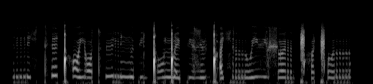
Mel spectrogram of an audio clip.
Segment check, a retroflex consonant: absent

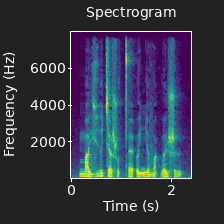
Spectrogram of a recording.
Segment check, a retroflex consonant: present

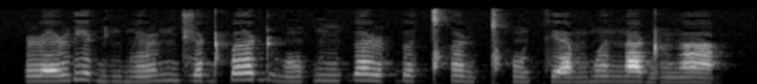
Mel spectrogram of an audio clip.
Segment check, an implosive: present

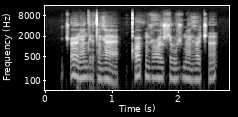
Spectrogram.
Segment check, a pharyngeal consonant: present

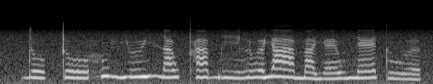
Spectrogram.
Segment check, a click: absent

